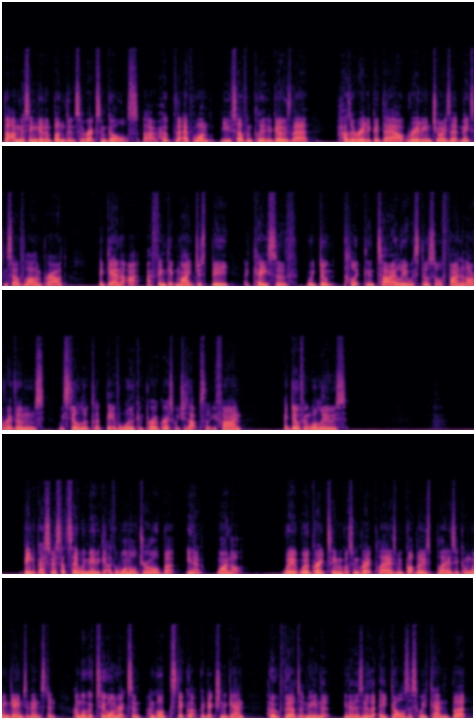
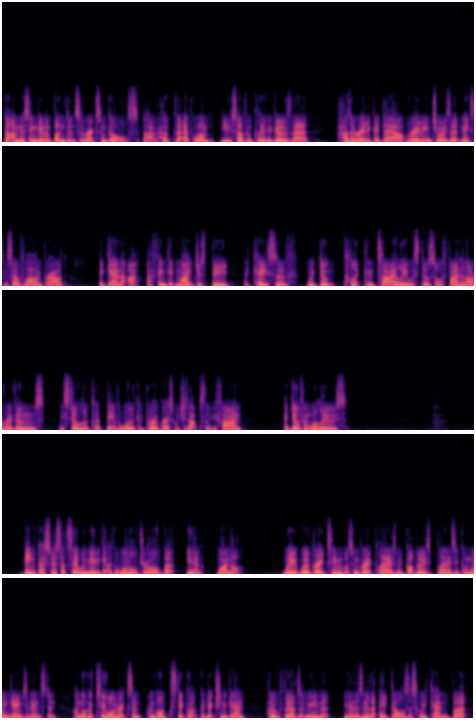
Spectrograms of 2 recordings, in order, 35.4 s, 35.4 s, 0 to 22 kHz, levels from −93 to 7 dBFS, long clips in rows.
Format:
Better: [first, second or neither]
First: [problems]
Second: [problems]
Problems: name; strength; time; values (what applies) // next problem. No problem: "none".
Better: first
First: none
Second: garbled, watery; slightly; nothing above 7.5 kHz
